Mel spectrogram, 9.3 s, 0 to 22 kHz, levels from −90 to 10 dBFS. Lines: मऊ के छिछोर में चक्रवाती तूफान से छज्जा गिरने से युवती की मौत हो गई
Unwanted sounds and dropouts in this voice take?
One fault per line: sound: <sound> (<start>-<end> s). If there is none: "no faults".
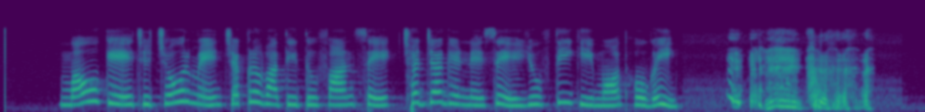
sound: laugh (7.3-8.8 s)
